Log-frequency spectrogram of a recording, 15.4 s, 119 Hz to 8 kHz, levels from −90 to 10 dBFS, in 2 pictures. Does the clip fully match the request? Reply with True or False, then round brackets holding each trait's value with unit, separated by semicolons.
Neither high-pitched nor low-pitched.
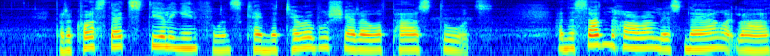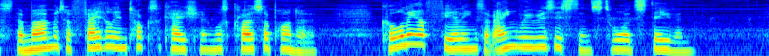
False (215 Hz)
